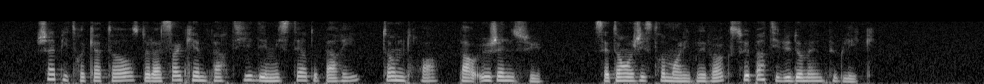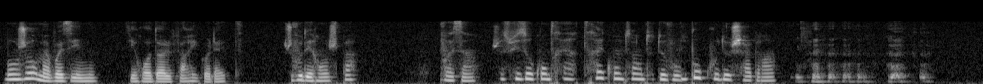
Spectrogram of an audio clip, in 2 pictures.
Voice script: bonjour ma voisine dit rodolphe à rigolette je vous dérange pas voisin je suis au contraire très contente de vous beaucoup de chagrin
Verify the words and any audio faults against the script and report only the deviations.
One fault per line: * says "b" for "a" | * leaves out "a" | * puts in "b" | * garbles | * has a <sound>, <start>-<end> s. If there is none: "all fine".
* has a laugh, 17.7-19.2 s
